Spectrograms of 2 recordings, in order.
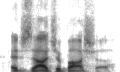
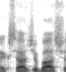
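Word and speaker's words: Eczacıbaşı: Edzajabasha is, I believe, how it's pronounced.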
